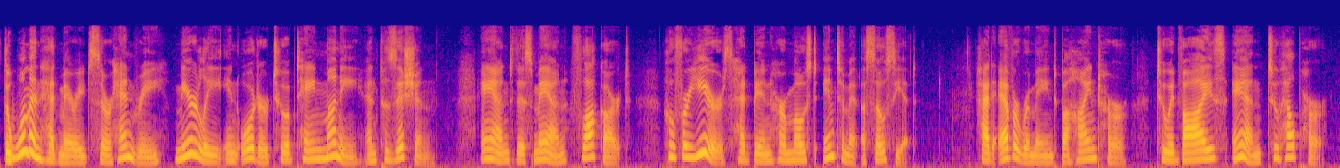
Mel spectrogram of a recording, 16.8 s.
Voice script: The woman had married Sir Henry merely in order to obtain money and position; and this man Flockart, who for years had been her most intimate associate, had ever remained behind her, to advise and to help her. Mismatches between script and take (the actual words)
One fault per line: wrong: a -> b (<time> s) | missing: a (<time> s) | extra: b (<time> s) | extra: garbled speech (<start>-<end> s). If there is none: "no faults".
no faults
